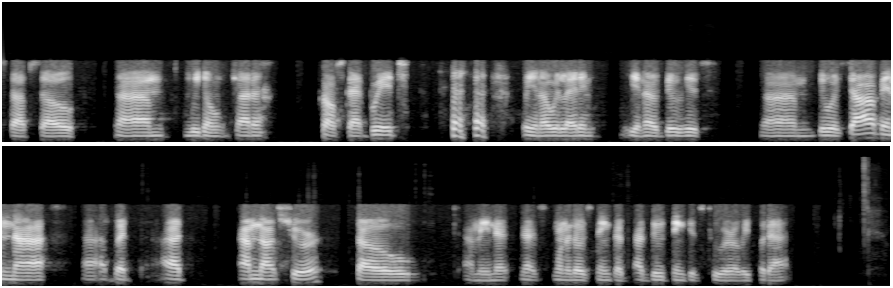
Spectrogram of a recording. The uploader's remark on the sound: jumped on the phone to chat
